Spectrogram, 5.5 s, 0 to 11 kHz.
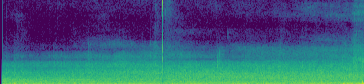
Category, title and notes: Soundscapes > Urban
A bus passing the recorder in a roundabout. The sound of the bus engine and tires can be heard with some distortion at the middle of the recording. Recorded on a Samsung Galaxy A54 5G. The recording was made during a windy and rainy afternoon in Tampere.
bus, engine, passing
